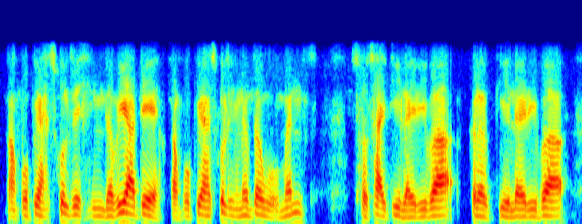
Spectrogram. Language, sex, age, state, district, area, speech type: Manipuri, male, 45-60, Manipur, Kangpokpi, urban, conversation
